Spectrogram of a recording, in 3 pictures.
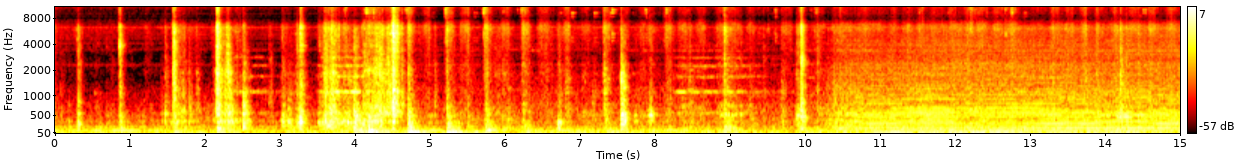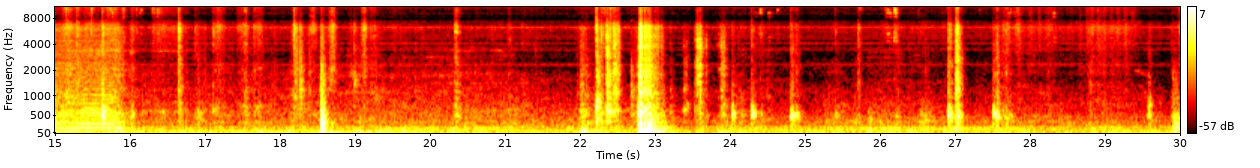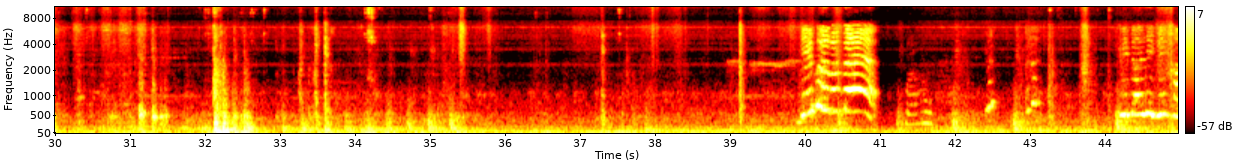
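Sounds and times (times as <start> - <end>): machine hum: 10.2 - 16.1.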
